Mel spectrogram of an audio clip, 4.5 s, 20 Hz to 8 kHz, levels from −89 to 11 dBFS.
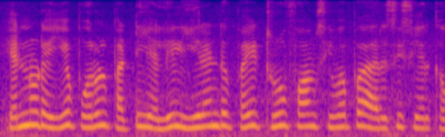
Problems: constant background noise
